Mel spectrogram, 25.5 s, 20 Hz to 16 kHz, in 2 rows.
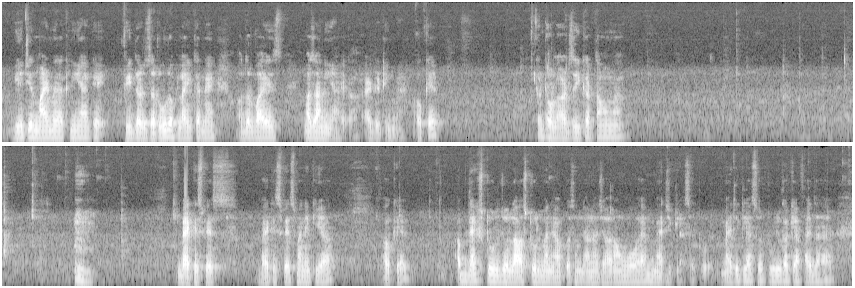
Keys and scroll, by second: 8.2 ctrl+alt+z, 8.8 ctrl+alt+z, 9.2 ctrl+alt+z, 12.5 ctrl+d.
